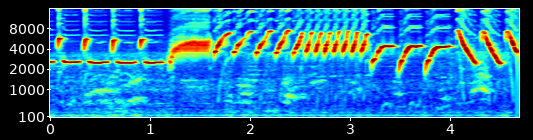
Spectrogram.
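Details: Caged canary singing a long-rolling song meant as a lure to make other canaries sing: steady whistled notes, a harsh buzzy burst, then rapid rising and falling trills repeated about four per second.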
